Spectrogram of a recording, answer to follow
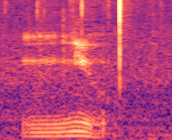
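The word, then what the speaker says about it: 入: Then we have another kanji made out of enter, which, by the way, enter is pronounced new, enter.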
